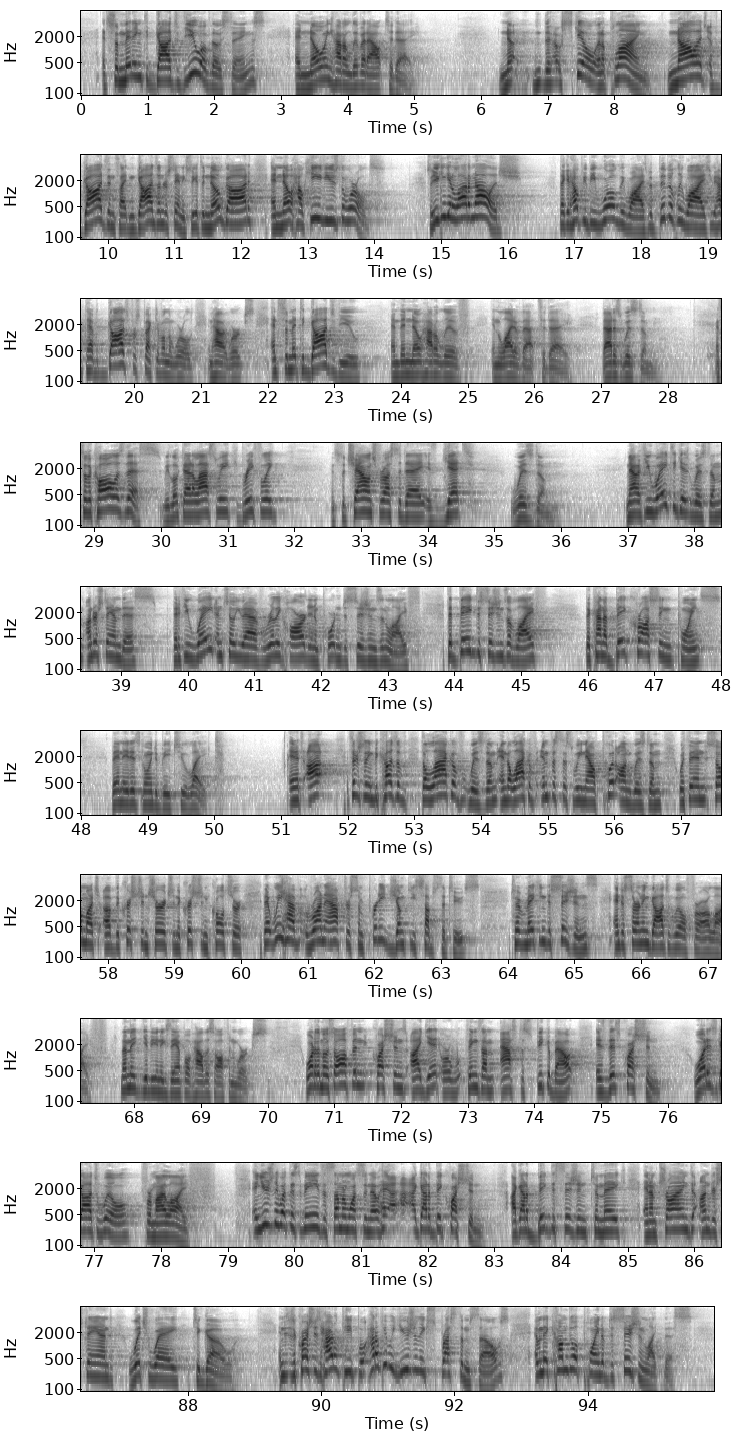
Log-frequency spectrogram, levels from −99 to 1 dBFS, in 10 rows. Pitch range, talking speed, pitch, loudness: 160-215 Hz, 185 wpm, 190 Hz, -22 LUFS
